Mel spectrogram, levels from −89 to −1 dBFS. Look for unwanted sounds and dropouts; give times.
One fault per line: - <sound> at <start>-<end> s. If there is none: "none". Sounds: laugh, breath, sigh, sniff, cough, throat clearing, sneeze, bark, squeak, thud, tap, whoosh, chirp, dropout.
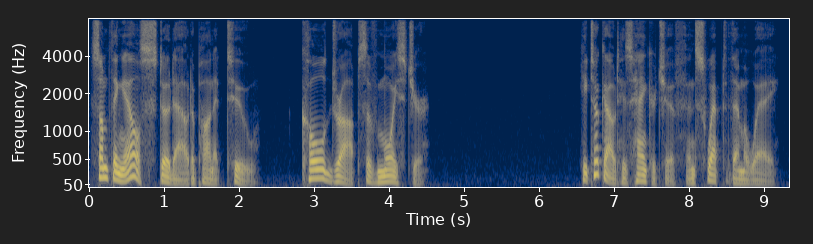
none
